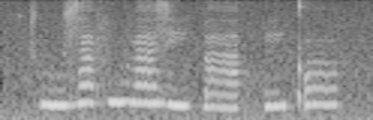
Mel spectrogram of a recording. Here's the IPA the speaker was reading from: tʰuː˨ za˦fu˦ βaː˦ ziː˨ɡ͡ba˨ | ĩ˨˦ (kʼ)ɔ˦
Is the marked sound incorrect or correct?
correct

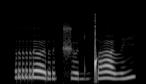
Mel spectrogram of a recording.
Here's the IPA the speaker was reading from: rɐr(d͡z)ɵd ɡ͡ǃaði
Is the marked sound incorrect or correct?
incorrect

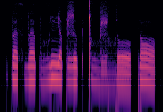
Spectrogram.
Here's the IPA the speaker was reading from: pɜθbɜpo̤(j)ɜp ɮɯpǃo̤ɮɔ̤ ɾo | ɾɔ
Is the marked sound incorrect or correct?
incorrect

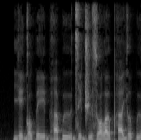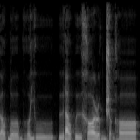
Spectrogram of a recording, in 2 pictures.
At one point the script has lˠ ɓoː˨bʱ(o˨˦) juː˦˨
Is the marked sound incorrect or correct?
incorrect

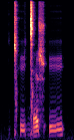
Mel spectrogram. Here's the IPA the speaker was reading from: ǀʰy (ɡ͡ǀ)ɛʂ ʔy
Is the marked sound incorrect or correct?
correct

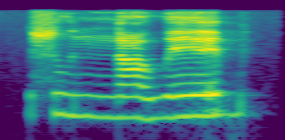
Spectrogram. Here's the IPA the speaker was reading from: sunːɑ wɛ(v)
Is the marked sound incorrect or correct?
incorrect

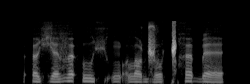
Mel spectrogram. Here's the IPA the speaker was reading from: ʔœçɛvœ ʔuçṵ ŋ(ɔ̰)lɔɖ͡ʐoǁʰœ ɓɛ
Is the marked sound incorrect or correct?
correct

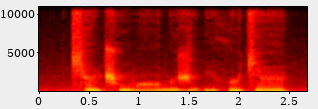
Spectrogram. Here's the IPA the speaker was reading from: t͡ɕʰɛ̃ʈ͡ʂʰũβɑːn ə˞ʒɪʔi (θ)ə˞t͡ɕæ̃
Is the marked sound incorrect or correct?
correct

